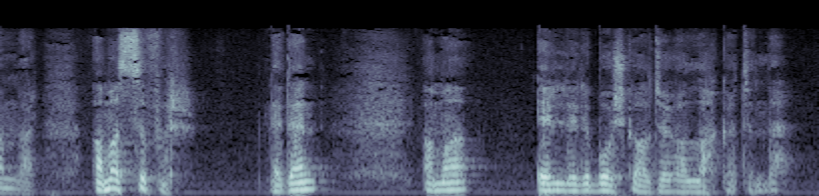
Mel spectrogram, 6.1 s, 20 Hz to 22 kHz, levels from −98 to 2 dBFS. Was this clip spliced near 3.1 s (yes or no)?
yes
